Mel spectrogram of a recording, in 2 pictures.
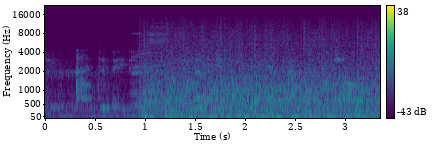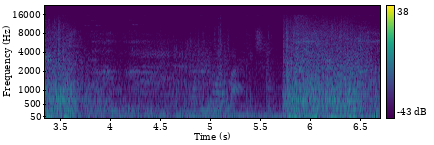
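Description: A pistol fires several shots in quick succession.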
